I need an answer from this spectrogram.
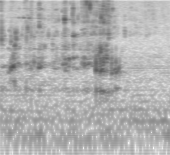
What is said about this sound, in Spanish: Y una de las maravillas que tenemos, a ver si se dan cuenta que suena, es el agua.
